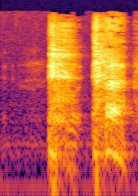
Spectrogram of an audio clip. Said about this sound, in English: I've been getting over this nasty cough.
